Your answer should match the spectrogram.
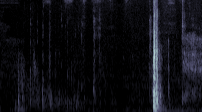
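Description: A motorhome's habitation door slammed shut once, a single loud thud about three seconds in, after near silence.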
